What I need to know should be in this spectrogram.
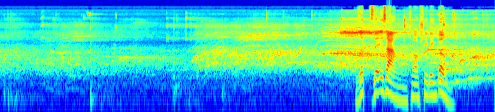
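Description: A volleyball is struck during a rally.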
